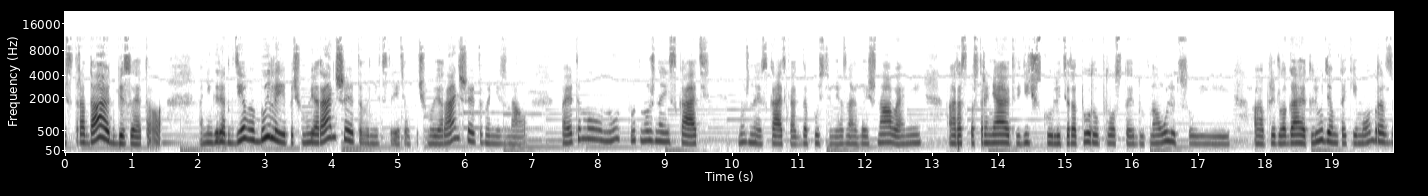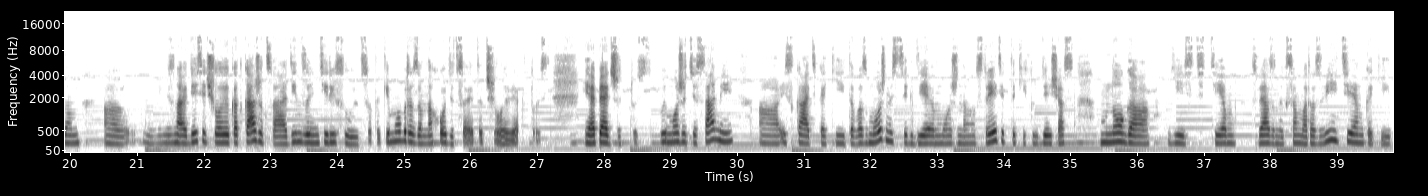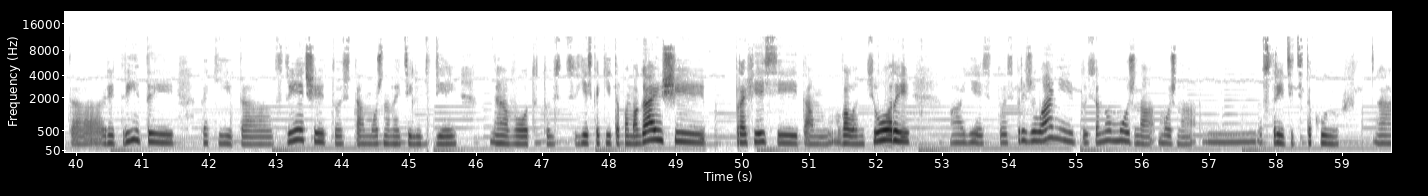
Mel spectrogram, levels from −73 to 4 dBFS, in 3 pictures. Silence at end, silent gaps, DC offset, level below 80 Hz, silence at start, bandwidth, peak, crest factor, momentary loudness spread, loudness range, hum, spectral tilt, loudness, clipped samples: 0 s; none; under 0.1%; -52 dBFS; 0 s; 11.5 kHz; 0 dBFS; 22 dB; 15 LU; 7 LU; none; -5 dB/octave; -21 LUFS; under 0.1%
